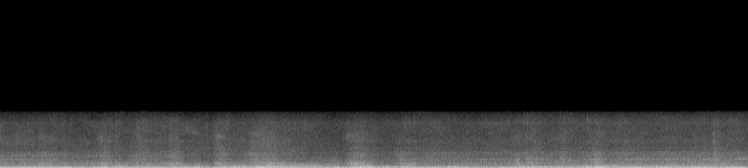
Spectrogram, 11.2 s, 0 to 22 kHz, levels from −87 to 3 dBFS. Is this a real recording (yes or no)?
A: no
